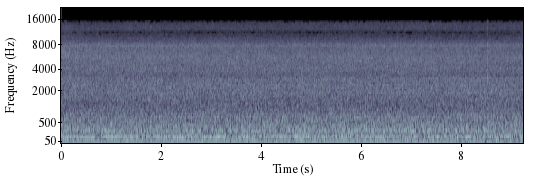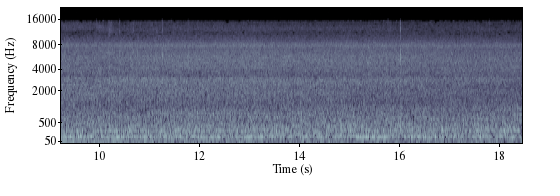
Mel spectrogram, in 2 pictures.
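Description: A cargo ship's machinery running with a steady low drone and a constant hum.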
